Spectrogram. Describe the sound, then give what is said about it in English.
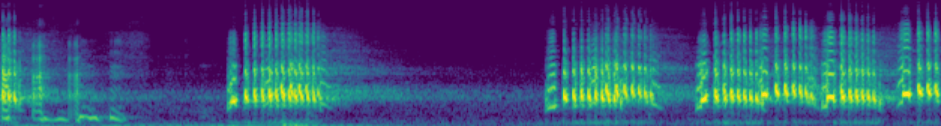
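Sandhill cranes give their unison call: loud, rolling, bugling calls in several bursts separated by short pauses, the last stretch a rapid run of repeated notes. No voices. “Or those Sandhill Cranes doing their unison call.”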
